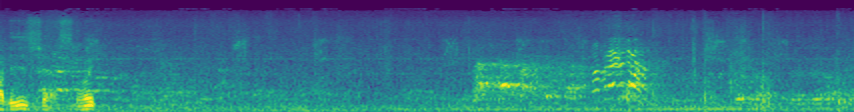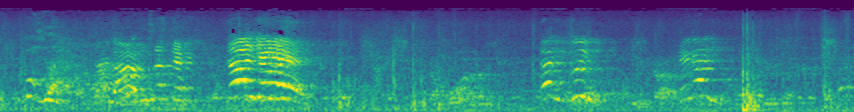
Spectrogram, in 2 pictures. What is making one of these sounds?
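A football thuds when kicked.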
